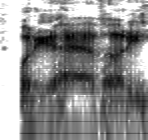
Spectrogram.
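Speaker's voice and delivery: hoarse, husky voice. Joking about a husky throat this morning, in a husky speakeasy cocktail waitress voice. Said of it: "I probably sound like a speakeasy cocktail waitress".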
